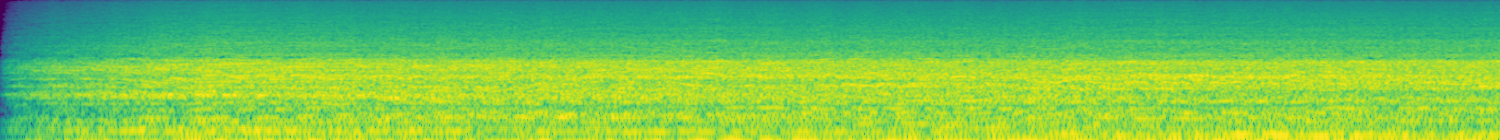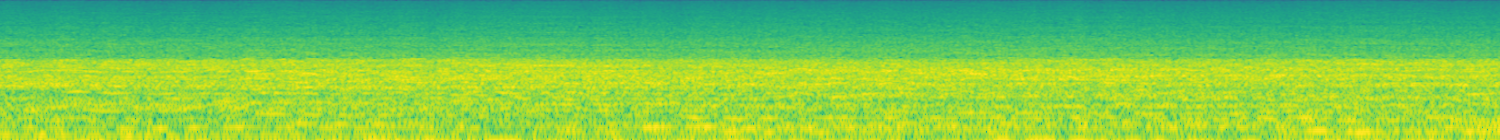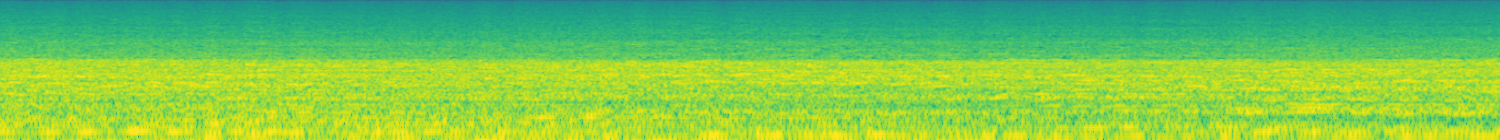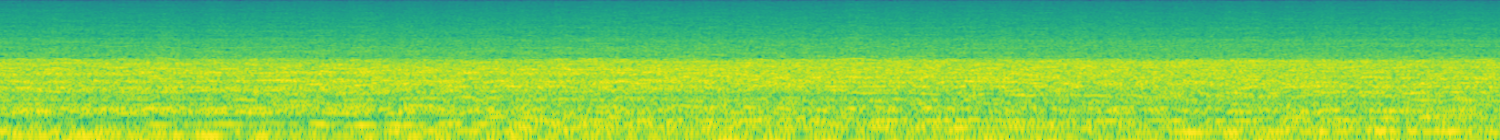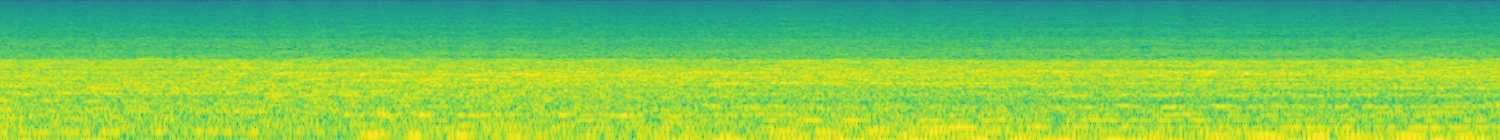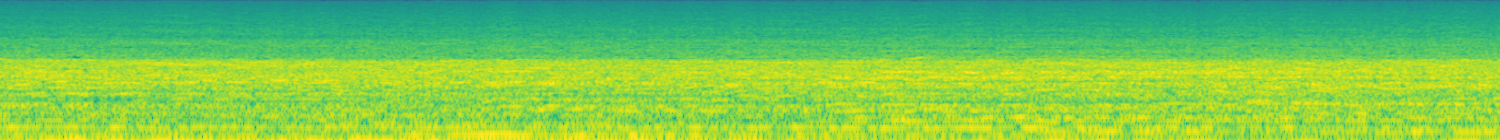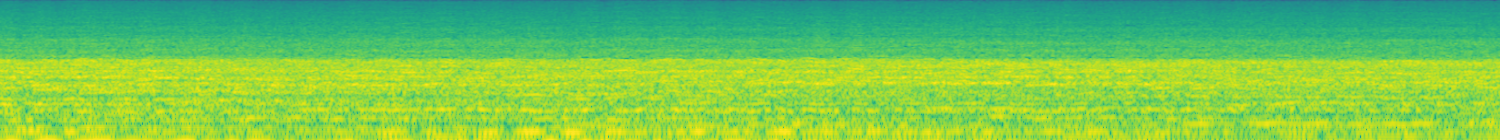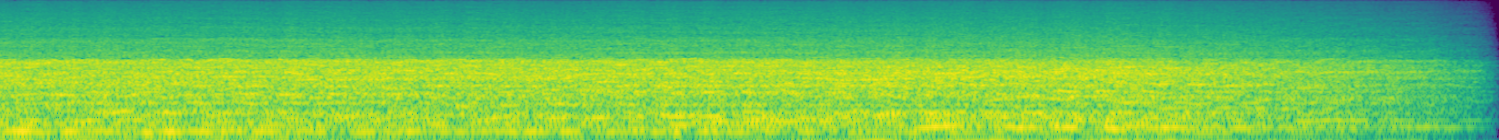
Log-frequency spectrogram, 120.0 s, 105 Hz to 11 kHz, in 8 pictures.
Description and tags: This sample is part of the "Space Machine" sample pack. 2 minutes of pure ambient deep space atmosphere. Space race car with an overheated but musical motor.
drone, experimental, space, soundscape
